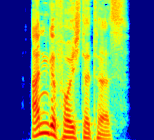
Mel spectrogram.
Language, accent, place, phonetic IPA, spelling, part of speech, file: German, Germany, Berlin, [ˈanɡəˌfɔɪ̯çtətəs], angefeuchtetes, adjective, De-angefeuchtetes.ogg
- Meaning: strong/mixed nominative/accusative neuter singular of angefeuchtet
